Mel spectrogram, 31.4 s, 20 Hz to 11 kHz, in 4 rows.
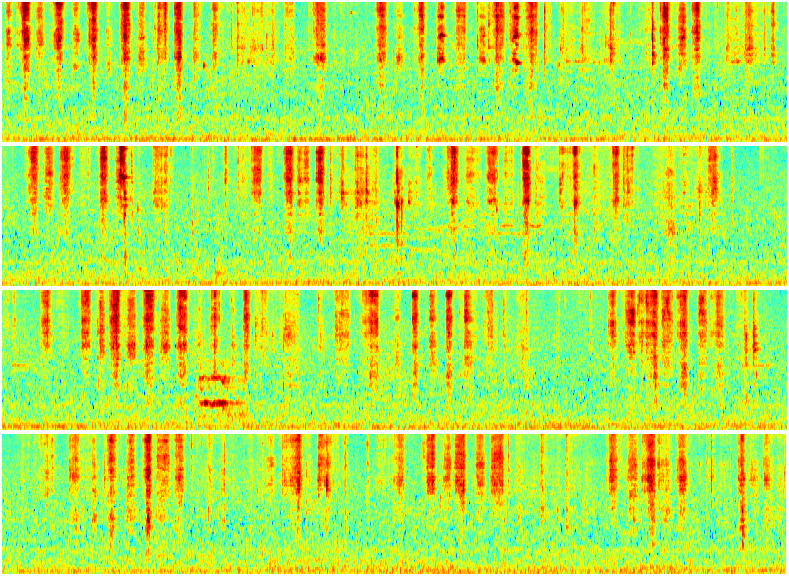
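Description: Faint, rapid scratchy clicks in short runs: a hobby knife blade cutting out the old dust cap and cone of a Bose 301 Series II woofer, the first step of a recone.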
